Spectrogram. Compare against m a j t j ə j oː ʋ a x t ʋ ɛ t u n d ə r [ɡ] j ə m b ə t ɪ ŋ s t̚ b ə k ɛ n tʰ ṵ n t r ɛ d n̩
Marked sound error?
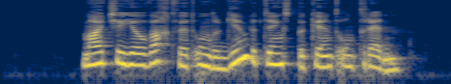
no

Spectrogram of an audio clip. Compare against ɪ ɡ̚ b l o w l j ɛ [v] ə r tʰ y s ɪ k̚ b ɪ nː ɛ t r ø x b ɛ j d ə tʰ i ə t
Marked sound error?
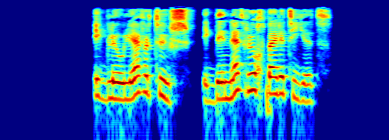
no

